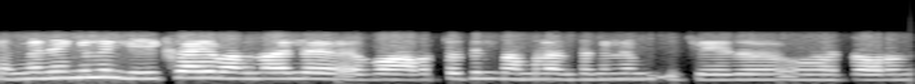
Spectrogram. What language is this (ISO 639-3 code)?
mal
